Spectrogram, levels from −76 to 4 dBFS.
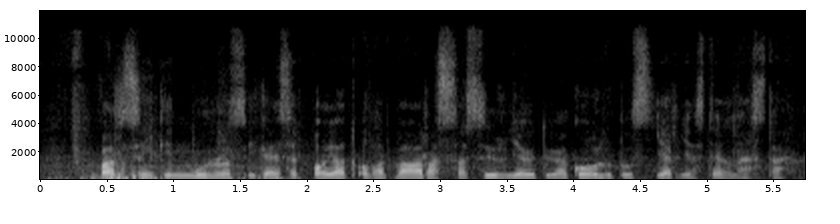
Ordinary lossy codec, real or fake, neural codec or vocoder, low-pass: AAC, 64 kbps; fake; autoencoder, 48 kHz, 128 numbers a frame, DAC-VAE, trained on Japanese speech; 10.8 kHz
